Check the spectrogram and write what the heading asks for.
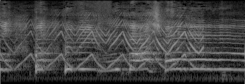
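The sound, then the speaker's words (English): A police car siren wails in a rapid, rising-and-falling yelp, loud, cycling quickly over and over with no voices. “We must get him into the police car immediately.”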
